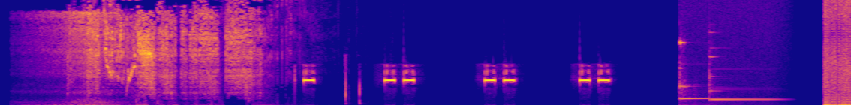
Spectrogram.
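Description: Edited-in intro sound effects: a noisy whoosh for the first couple of seconds, then short high beeps in pairs about once a second, then a two-note falling ding-dong chime like a doorbell near the end.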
